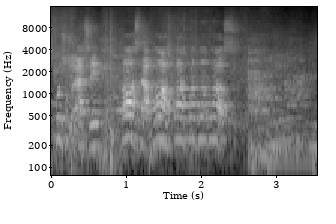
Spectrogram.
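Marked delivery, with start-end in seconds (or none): none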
